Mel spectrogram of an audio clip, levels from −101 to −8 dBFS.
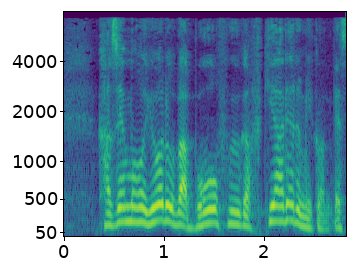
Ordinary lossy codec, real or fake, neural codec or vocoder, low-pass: none; fake; codec, 16 kHz, 1.1 kbps, Voila-Tokenizer; none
